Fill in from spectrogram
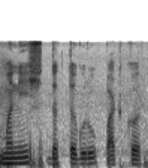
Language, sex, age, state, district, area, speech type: Marathi, male, 30-45, Maharashtra, Sindhudurg, urban, spontaneous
